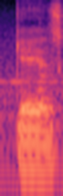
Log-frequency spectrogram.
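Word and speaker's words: Gaea: He should at least be at the foot of Gaia's cliff. Some people say Gaia, some people say Gaia, but I guess the AE is pronounced as a Y, so if anything it would be like Gaia.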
